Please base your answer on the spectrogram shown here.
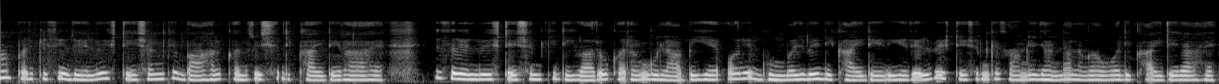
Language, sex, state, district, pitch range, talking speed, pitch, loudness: Hindi, female, Bihar, Gaya, 210-240 Hz, 195 wpm, 220 Hz, -14 LUFS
